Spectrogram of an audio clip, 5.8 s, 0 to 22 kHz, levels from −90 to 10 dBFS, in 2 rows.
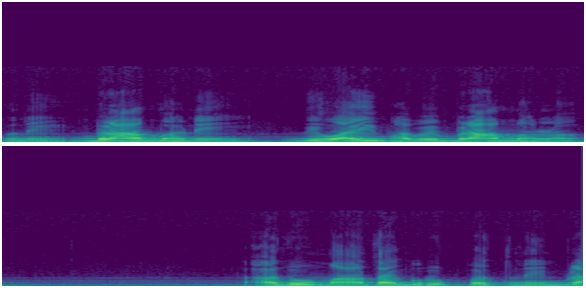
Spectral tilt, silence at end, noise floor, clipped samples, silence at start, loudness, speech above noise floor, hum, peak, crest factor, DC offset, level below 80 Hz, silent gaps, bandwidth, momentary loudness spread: -9.5 dB/octave; 0 s; -54 dBFS; under 0.1%; 0 s; -24 LUFS; 31 dB; none; -6 dBFS; 18 dB; under 0.1%; -58 dBFS; none; 6.4 kHz; 10 LU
